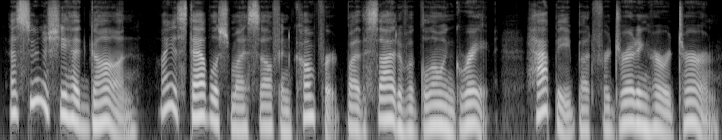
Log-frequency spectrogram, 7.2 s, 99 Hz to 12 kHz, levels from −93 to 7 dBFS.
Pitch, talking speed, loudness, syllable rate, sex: 180 Hz, 200 wpm, -17 LUFS, 5.3 syllables/s, female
